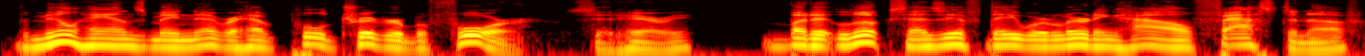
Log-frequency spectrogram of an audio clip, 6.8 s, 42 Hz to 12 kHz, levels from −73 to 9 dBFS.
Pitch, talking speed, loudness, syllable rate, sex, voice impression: 115 Hz, 195 wpm, -18 LUFS, 5.0 syllables/s, male, masculine, adult-like, tensed, bright, fluent, friendly, reassuring, unique, wild, slightly kind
